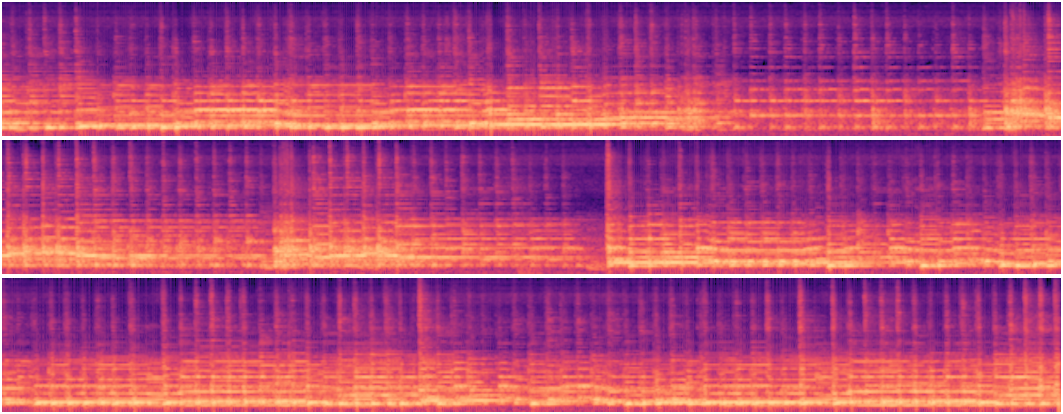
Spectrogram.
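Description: Kazakh dombra played solo: a küy, strummed rapidly with the right hand in a driving rhythm. It softens twice in the middle and comes back at full strength a little past halfway.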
